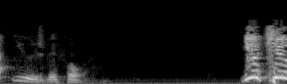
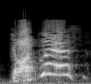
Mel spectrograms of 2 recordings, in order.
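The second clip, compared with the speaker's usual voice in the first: high, loud comic sign-off; a hint of Red Skelton's bright farewell; 7 dB louder than usual. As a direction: toss it off like an old comedian. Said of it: "reminds me of Red Skelton".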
